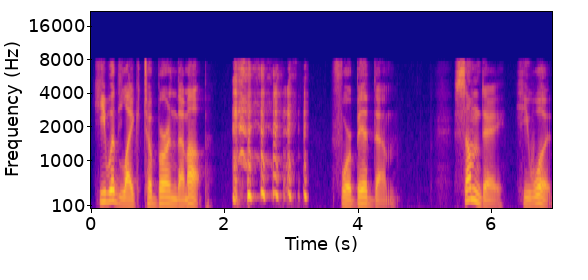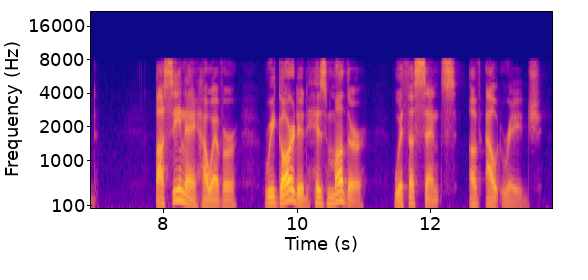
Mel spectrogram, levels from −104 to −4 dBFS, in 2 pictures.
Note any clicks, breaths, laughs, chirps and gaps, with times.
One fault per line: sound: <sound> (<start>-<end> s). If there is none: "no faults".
sound: laugh (2.1-3.3 s)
